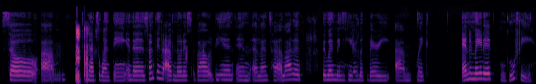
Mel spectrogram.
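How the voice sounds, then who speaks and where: A woman's voice: medium pitch, fairly even intonation, vocal fry, a little mellow, dry recording, low-quality recording. A woman in her twenties from Detroit, whose first language was Algonquian, calling in and talking hesitantly and apologetically. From Detroit, United States. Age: 20s. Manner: hesitant, apologetic, many pauses. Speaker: caller. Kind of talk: call-in chat.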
